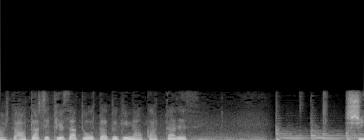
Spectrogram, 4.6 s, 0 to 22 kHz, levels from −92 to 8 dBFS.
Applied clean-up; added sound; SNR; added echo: none; none; none; none.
